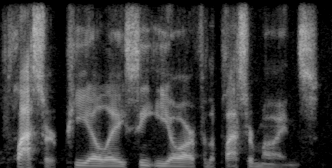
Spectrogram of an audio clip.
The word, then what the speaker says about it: Placer: It's all in this county called Placer, Placer, for the Placer mines.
